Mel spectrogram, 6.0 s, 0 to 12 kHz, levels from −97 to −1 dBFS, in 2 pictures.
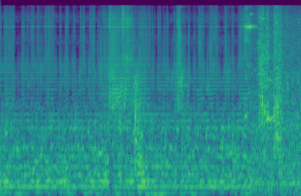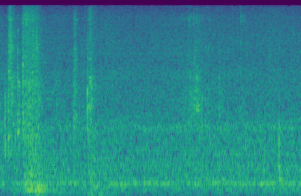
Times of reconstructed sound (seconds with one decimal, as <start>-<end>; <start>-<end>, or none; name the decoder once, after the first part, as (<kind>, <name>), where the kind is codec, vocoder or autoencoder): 0.0-2.5 (vocoder, BigVGAN v2)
